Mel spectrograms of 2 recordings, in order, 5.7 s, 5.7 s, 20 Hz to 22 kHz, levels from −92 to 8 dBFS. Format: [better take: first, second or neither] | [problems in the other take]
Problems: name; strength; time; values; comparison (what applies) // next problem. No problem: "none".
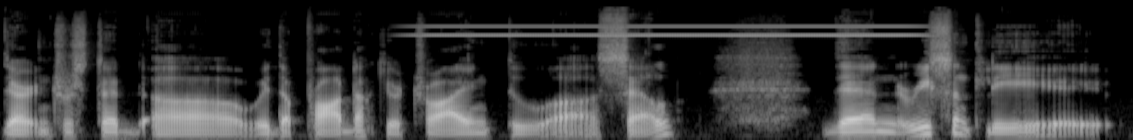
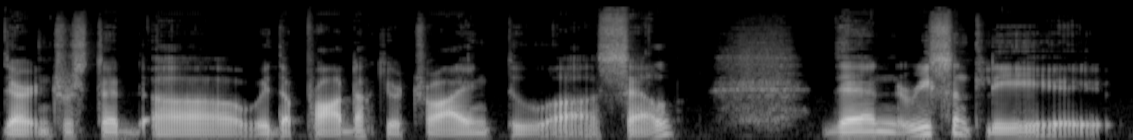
second | high-pitched whine; loud; from 2 to 4.5 s; 8.5 kHz, 7 dB below the speech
